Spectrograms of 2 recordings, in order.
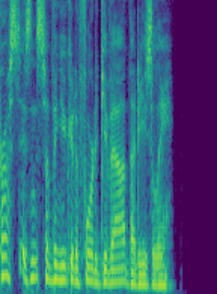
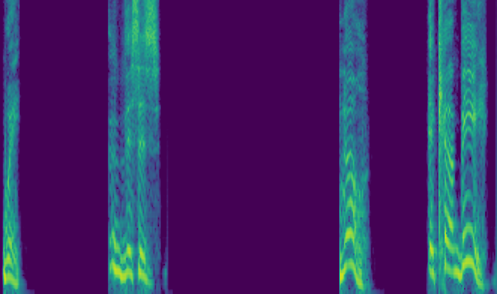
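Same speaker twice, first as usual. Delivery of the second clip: higher, sharp cry of disbelief; shocked disbelief; 5 semitones higher, slower than usual. Acted. Agent finding the beacon gone, shocked cry. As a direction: recoil at something impossible.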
